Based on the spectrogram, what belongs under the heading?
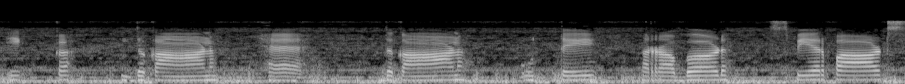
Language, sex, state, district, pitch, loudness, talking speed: Punjabi, female, Punjab, Fazilka, 190 Hz, -16 LUFS, 60 wpm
